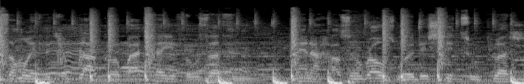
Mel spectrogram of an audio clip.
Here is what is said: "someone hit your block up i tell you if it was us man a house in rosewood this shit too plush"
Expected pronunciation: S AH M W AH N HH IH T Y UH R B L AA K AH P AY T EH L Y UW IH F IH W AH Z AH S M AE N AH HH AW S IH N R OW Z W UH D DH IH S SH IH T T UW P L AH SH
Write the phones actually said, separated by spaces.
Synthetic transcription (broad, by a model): S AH M W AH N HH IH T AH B L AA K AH B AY T EH L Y IH F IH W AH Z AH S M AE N AH HH AW S IH N R OW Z W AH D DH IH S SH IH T T UW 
